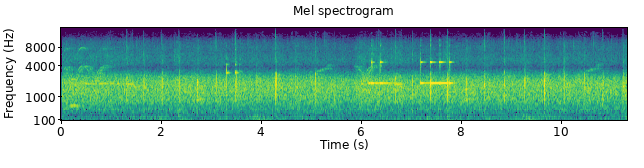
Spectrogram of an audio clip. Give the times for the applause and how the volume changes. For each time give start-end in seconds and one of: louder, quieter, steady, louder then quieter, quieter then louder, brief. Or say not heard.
0.0-11.2 steady.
